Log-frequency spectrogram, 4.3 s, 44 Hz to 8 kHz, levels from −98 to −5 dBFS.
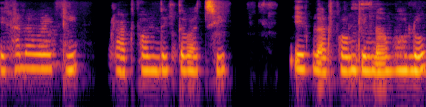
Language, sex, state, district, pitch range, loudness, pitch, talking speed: Bengali, female, West Bengal, Malda, 255-275 Hz, -26 LUFS, 260 Hz, 170 wpm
